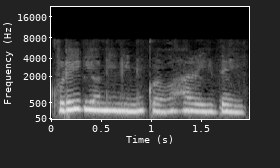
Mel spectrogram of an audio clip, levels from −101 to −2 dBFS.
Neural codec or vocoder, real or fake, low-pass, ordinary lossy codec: codec, 24 kHz, 3 kbps, HILCodec; fake; 10.8 kHz; AAC, 24 kbps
